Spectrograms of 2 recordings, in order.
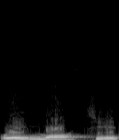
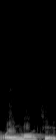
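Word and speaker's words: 维摩诘: 读作觉啊，那我们以后就记得要念维摩诘经啊，维摩诘经这个缘起啊是这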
